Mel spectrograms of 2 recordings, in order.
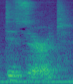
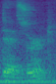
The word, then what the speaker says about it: dessert: someone after the meal would you like some dessert not would you like some desert but would you like some dessert this is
